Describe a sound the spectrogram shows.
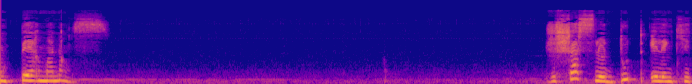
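A woman speaks calmly and close to a microphone, pausing between phrases.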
